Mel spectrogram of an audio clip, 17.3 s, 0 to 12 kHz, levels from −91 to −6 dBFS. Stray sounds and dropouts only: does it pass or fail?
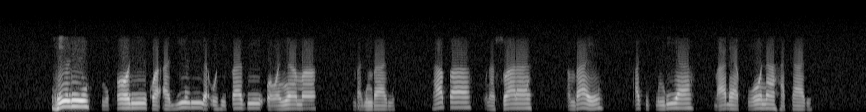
pass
